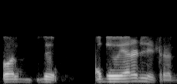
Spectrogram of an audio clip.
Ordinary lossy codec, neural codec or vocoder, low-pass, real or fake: none; none; 3.6 kHz; real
